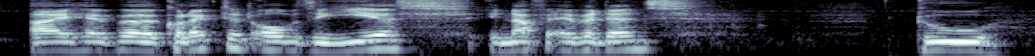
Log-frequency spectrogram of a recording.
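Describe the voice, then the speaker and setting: At a fairly slow pace, someone speaks as noticeable background noise continues. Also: man, long, frequent pauses. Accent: German. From Germany. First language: German. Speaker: farmer. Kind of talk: interview. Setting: at his home. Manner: halting with frequent fillers.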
